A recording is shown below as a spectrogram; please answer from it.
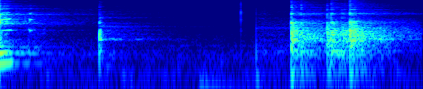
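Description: A metal spoon on white ceramic dishes: a light clink with a brief ring about half a second in, a faint tick, then a short scraping rattle near the end as cooked radish pieces are spooned into a bowl.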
